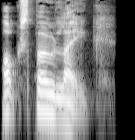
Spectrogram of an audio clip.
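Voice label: "oxbow lake", British English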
